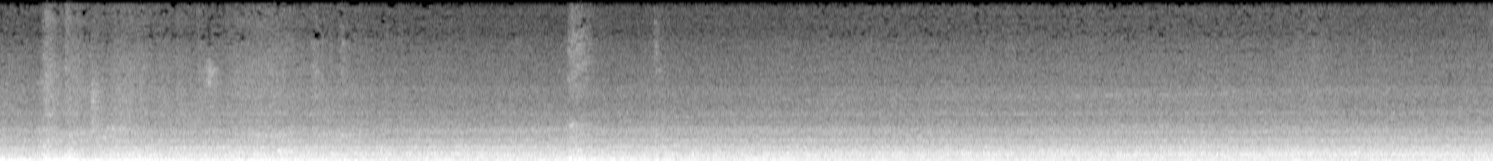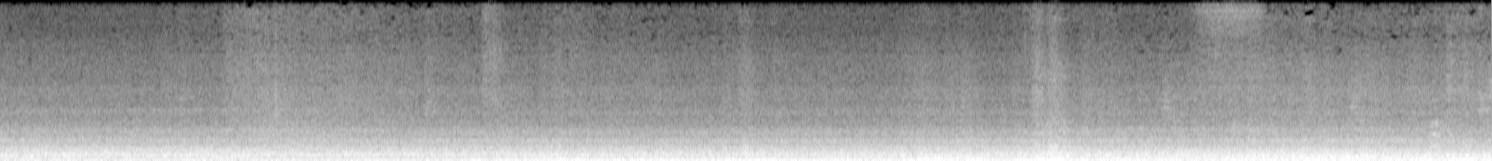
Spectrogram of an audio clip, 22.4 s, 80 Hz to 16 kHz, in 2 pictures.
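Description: Osaka Metro 66 series train with Toshiba IGBT VVVF traction running along the line, heard from inside the car: a steady, loud rumble of wheels on rail. Over it, a thin motor whine rises slowly in pitch through the first eight seconds or so as the train picks up speed, and a fainter whine climbs again later.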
